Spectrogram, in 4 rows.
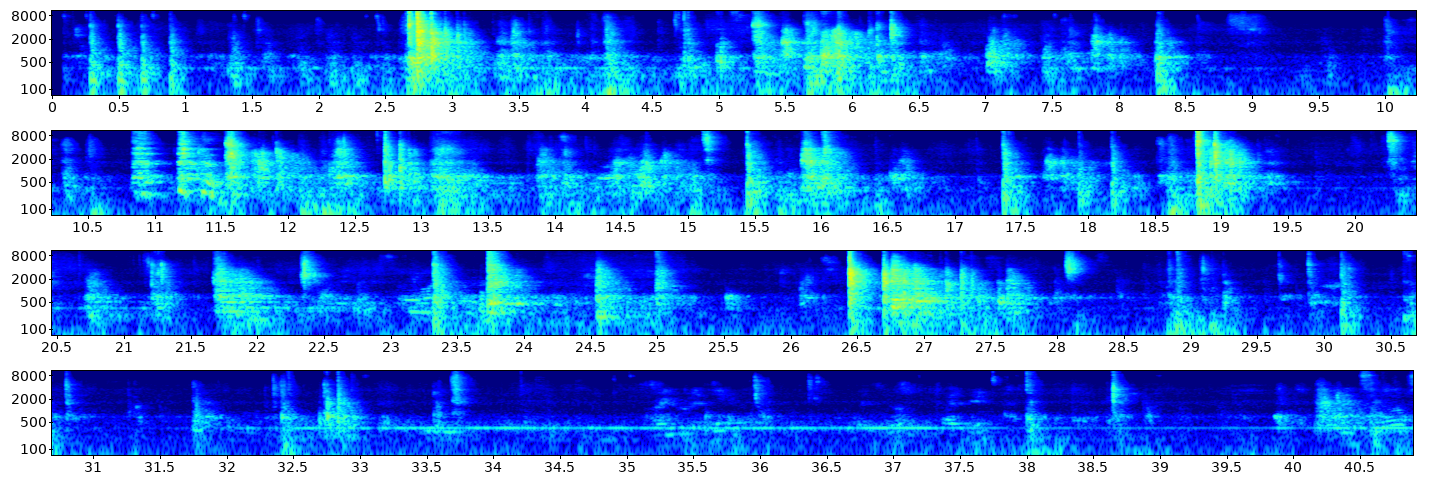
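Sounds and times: foosball knocks and clacks: 0:00.1 - 0:08.7, 0:11.5 - 0:19.5, 0:23.3 - 0:31.0.

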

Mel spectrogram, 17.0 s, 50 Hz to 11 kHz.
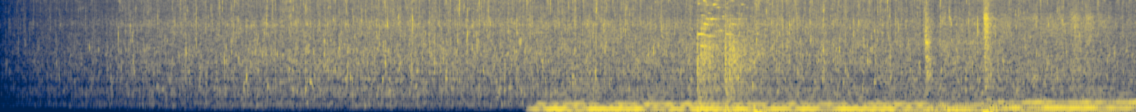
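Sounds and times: trickling stream water: 0:00.0 - 0:17.0
loud low musical note: 0:08.0 - 0:17.0.

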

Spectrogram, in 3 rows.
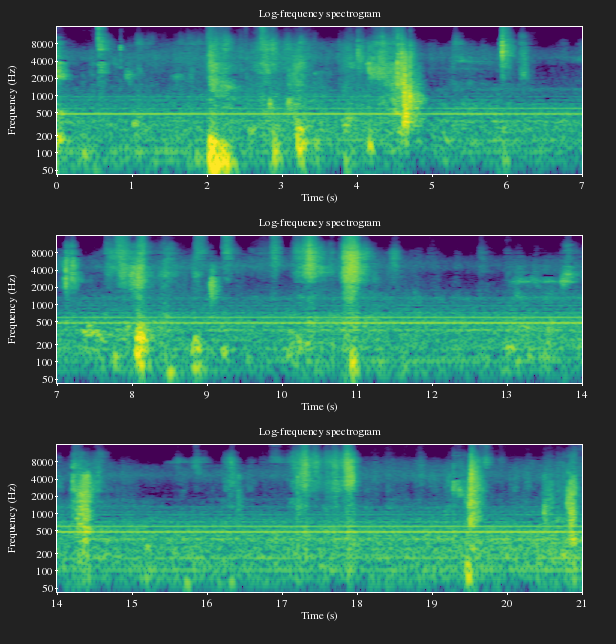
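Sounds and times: faint steady hum: 0:00.0 - 0:21.0.

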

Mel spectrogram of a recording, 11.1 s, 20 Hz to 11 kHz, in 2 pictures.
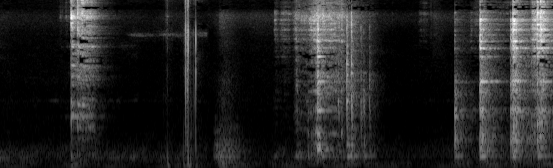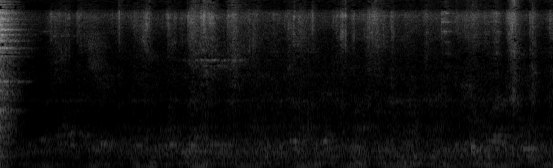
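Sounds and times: dishes clinking: 0:00.6 - 0:01.2, 0:02.9 - 0:03.9, 0:04.6 - 0:05.8.

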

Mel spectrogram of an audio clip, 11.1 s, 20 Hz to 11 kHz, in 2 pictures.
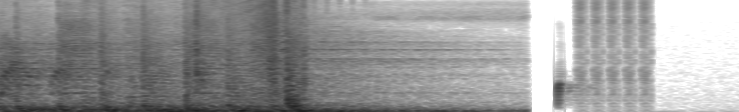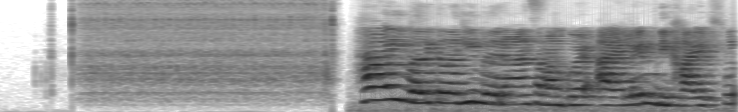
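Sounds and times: fast mechanical whirring: 0:06.1 - 0:08.2.

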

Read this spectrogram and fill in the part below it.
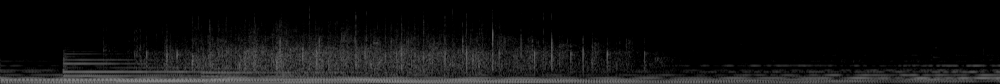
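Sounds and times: keyboard holding chords: 0:00.0 - 0:07.6
congregation clapping: 0:01.0 - 0:06.8.

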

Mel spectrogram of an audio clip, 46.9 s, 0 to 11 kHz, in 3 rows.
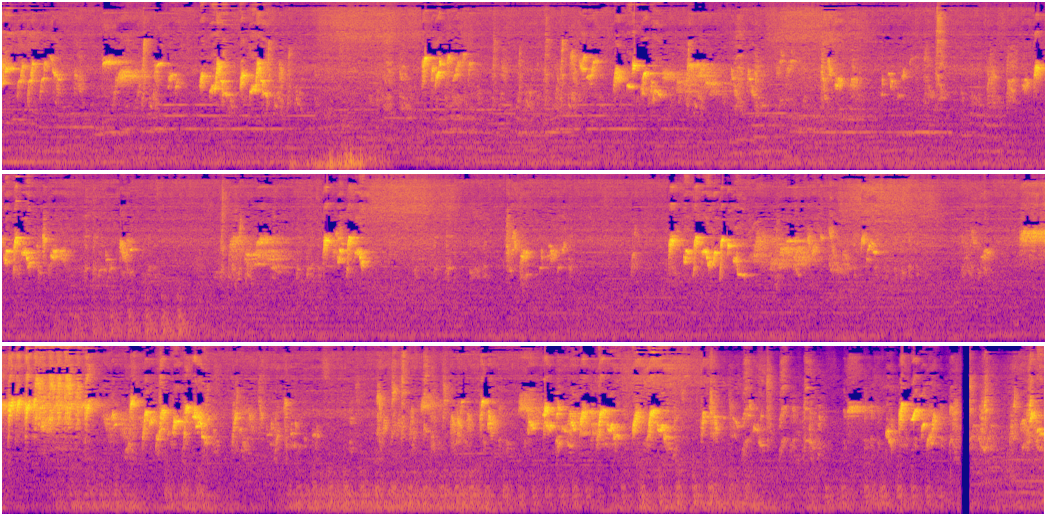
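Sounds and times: bird singing warbling phrases: 0:00.0 - 0:18.1, 0:18.8 - 0:46.9.

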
